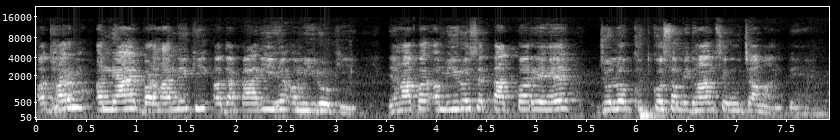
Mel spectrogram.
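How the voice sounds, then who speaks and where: An extremely high-pitched man's voice, passionate in tone, with ordinary pitch variation and noticeable background noise. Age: young. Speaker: student poet. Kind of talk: poetry reading. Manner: passionate, fiery.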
